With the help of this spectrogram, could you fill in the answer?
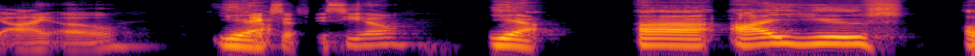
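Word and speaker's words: ExOfficio: I wish I can remember it I cannot pronounce this word it's EXO ffi CIO ex EXO ffi C IO C IO yeah ex aicio yeah uh I use a lot of their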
